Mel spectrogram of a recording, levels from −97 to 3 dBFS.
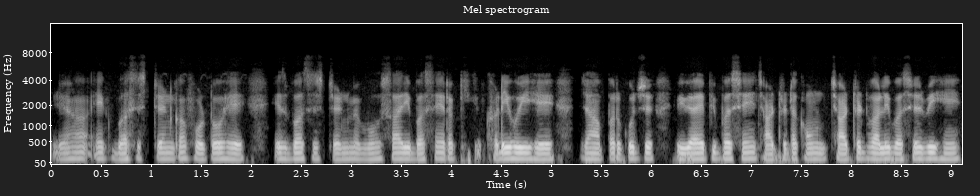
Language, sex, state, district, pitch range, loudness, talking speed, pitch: Hindi, male, Jharkhand, Sahebganj, 110-120 Hz, -22 LUFS, 190 wpm, 115 Hz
